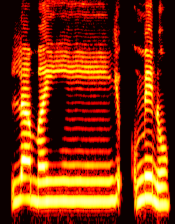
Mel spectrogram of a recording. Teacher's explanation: لم نون ساکن کے بعد یا آ گیا، یہاں بھی ادغام ہو رہا ہے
